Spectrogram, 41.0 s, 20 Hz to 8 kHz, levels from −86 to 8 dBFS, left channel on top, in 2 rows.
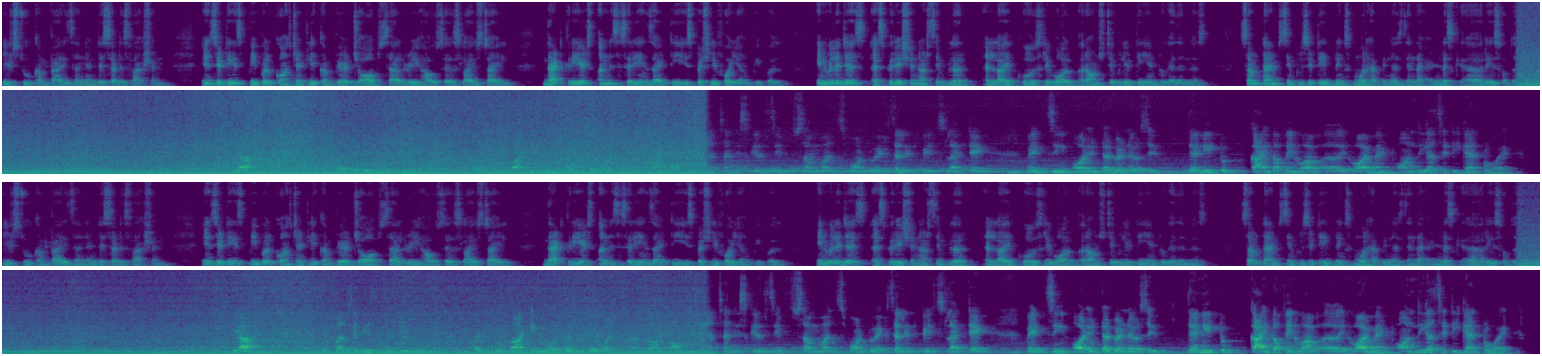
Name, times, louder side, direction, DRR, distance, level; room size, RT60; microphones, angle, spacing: voice 1, 0.0-2.2 2.7-6.7 7.2-10.4 10.9-16.0 16.5-20.5, left 2 dB, 50° left, 0.7 m, -37 dB
sound 1, 20.2-29.9, left 2 dB, 30° left, 0.3 m, -32 dB
sound 2, 20.7-37.1, left 4 dB, 85° left, 0.5 m, -42 dB
voice 2, 23.6-24.3 24.8-26.5 26.8-33.7 34.2-40.6, right 4 dB, 55° right, 0.5 m, -32 dB
2.5 x 2.2 x 2.8 m
head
